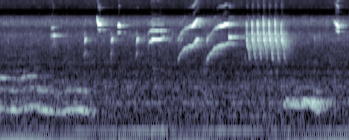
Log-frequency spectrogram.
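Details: Moroccan European goldfinch giving a brief song: a few scattered high chips, then quick rising and falling liquid notes and a dry buzzy rattle before a final chip.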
